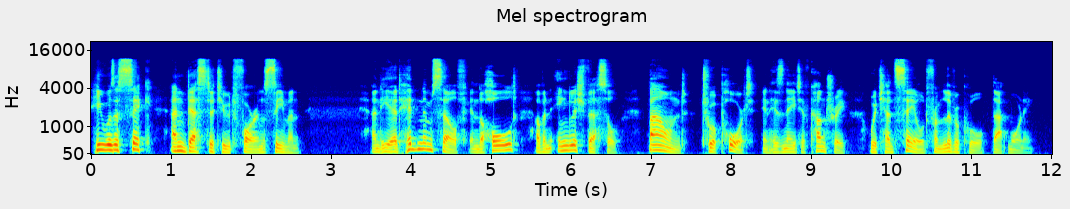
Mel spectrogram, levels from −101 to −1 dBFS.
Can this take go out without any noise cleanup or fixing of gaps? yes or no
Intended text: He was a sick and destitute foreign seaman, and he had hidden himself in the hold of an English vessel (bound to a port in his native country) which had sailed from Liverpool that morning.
yes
